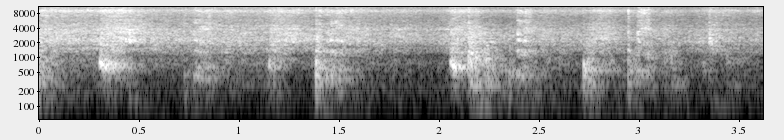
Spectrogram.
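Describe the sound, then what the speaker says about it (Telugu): Ground garam masala and tomato fry gently in oil, a soft, quiet sizzle under intermittent scraping strokes of a spoon stirring the pan. "బాగా ఇది వాసన రాకుండా ఆయిల్లో ఫ్రై చేసేవాలి"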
